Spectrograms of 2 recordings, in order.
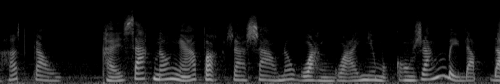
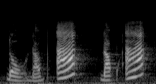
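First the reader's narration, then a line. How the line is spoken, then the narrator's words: Choking, coughing howl. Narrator (Vietnamese): nó ho sặc sụa vừa phun nó vừa gào lên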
